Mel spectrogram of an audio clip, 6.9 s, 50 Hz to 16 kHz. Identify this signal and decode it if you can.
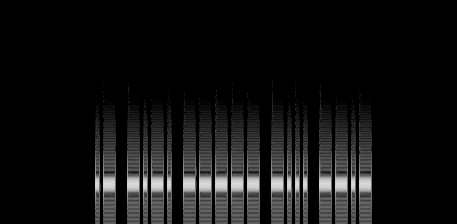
Morse code, heard as a keyed tone, about 23 wpm, 700 Hz. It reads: AC0BQ
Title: Speed Racing - USA Call Signs 20wpm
